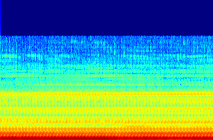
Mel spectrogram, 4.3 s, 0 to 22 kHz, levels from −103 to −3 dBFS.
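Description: Nothing goes wrong in this bit of music as it comes down the call line; the top end simply tops out around 8 kHz, which fits a wideband call codec such as G.722 at 64 kbps doing its ordinary job.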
